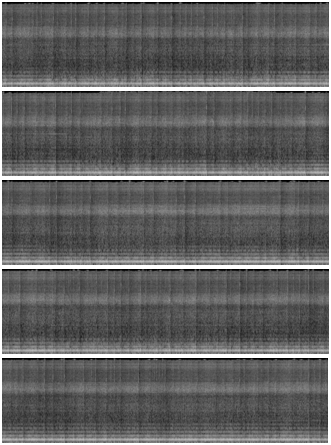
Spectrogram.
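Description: Weight-shift trike's engine and pusher propeller running at steady high power during the climb-out just after lifting off, a loud even drone with rushing air over it.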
